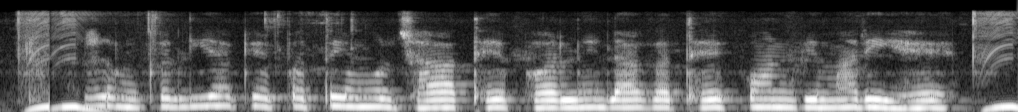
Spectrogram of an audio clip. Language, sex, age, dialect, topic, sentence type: Chhattisgarhi, female, 18-24, Northern/Bhandar, agriculture, question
